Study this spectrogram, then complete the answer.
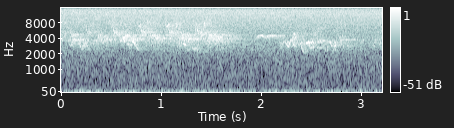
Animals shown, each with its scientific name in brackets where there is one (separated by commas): Ovenbird (Seiurus aurocapilla), Red-eyed Vireo (Vireo olivaceus), Eastern Wood-Pewee (Contopus virens)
